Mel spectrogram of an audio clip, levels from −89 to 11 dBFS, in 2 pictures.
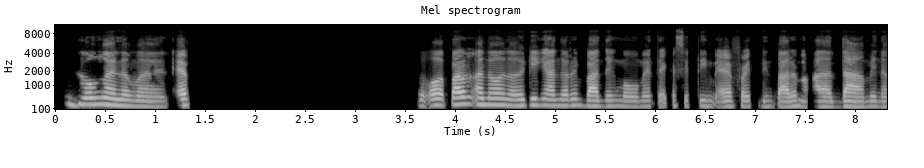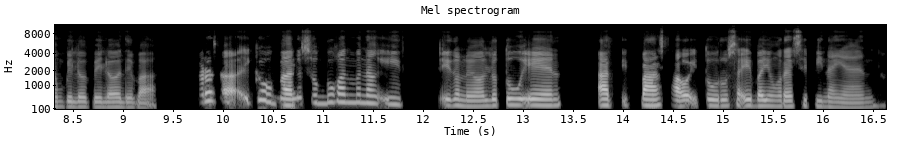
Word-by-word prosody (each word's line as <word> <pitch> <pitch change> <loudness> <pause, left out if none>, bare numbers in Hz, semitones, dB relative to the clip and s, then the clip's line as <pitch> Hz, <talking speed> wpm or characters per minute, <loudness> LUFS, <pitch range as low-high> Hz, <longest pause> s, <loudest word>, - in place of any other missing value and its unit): Oo 215 +1 +2
nga 215 -1 +7
naman, 165 -4 -1
ef 195 +2 +5 2.3
Oo, 190 +3 +4
parang 220 +3 +5
ano 205 -1 +4
'no, 180 - +2
naging 200 0 0
ano 185 0 +2
rin 195 - -2
bonding 170 -1 +2
moment. 160 +1 -3
Eh, - - -4
kasi 170 0 -9
team 170 -1 -8
effort 160 +1 -1
din 160 0 -12
para 160 +1 +2
makadami 155 0 +1
ng 155 -1 -6
bilo-bilo, 150 -1 -5
'di 140 - -6
ba? - - -7 0.4
Pero 315 +4 +1
sa - - +3
ikaw 360 -5 -1
ba, 195 -2 +5
nasubukan 270 +6 -2
mo 275 0 -5
ng 255 -2 -1
i 215 -1 -7 0.4
ito 190 0 -3
na 165 -1 -2
yun, 170 - -3
lutuin 195 -1 +1 0.5
at 195 -2 +6
ipasa 185 -2 +2
o 175 - +4
ituro 180 -1 -4
sa 180 - -4
iba 185 -1 0
yung 170 -1 -4
recipe 165 0 -5
na 150 -2 -7
'yan? 135 +1 -9
175 Hz, 165 wpm, -23 LUFS, 160-200 Hz, 2.3 s, nga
